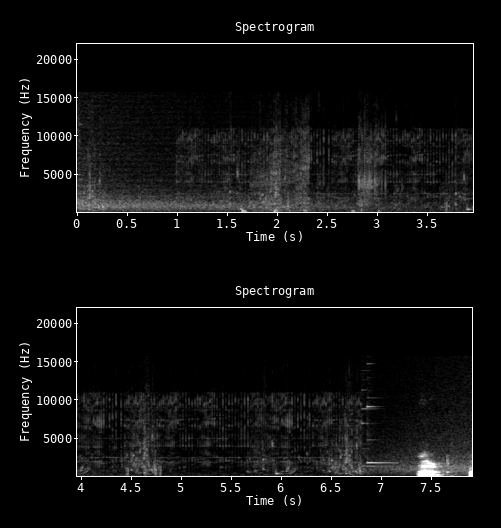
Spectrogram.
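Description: A fishing reel whirs and clicks steadily.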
